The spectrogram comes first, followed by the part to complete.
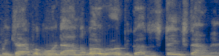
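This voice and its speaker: This man talks at a fairly quick pace in a high pitch, his tone dark and mellow. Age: 70s. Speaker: trumpet teacher. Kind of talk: master class talk. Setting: video call. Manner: animated.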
